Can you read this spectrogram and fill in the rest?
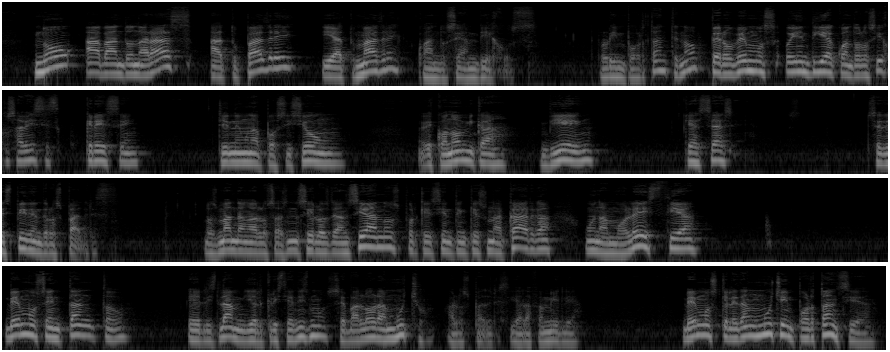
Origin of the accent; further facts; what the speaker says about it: Peru; Por ejemplo, tú y yo que somos de Perú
